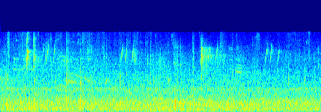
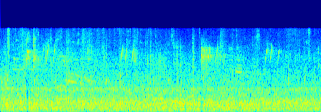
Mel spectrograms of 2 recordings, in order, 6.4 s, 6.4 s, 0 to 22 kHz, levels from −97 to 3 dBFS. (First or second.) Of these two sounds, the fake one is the first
